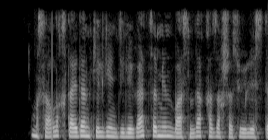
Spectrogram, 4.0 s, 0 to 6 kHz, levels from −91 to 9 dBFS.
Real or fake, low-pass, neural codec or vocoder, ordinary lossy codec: real; 5.4 kHz; none; AAC, 48 kbps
